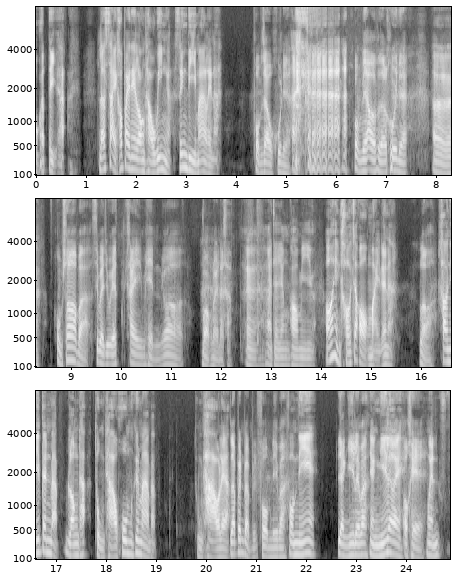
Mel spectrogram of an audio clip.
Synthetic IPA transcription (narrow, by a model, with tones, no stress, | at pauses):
po˨˩kːa˧t̪i˨˩ʔʔa˨˩ʔ | lɛː˦˥wsa˨˩jkʰa˥˩wpa˧jna˧jlɔː˧˥ŋt̪ʰa˦˥wːi˥˩ŋʔa˨˩sɯ˥˩ŋdiː˧maː˥˩k̚lɤː˧jna˦˥ʔ | pʰo˩˦mt͡ɕa˨˩ʔo˨˩kʰuː˥˩ni˦˥ɐʔ | pʰo˨˩˦mːi˦˥ɐ˨ʔɔː˧pʰo˨˦a˧˨˧kʰuː˥˩ni˦˥ɐ | ʔɤː˧ | pʰo˩˦mt͡ɕʰɔː˥˩p̚ʔa̰˨˩siː˧˩ba˧juː˧ʔeː˦˥skʰa˧jɦe˨˩˦nkɔː˥˩ | bɔː˨˩k̚nɔ˨˩jna˦˥kʰa˦˥p̚ʔʔɤː˧ʔaː˨˩t̪̚t͡ɕa˨˩ja˧ŋpʰɔː˧miː˧juː˨˩ʔɔː˦˥ɦe˨˦nkʰa˦˥wt͡ɕa˨˩ʔɔː˨˩k̚ma˨˩jdu˥˩˨jna˦˥ | lɔː˩˦kʰa˧˩wniː˦˥p̬e˧nbɛː˨˩p̚lɔː˦˥ŋt̪ʰa˦˥t̪ʰuː˨˩˦ŋt̪ʰaː˦˥whu˥˩mkʰɯ˥˩nmaː˧bɛː˨˩p̚ | t̪ʰuː˨˩˦ŋt̪ʰaː˦˥wlɤː˧ja˨˩lɛ˦˥wp̬e˧nbɛː˨˩p̚foː˧mniː˦˥baː˥˩foː˧mniː˦˥ | jaː˨˩ŋːiː˦˥lɤː˧jbaː˥˩jaː˨˩ŋːiː˦˥lɤː˧jʔoː˧kʰeː˧mɯ˩˦ən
